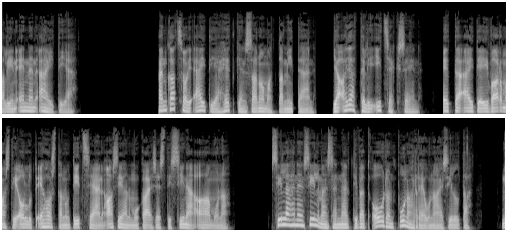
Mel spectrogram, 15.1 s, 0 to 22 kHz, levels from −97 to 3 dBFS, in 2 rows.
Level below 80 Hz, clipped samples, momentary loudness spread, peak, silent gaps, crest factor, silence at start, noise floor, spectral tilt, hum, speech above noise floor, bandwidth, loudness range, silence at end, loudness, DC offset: -46 dBFS; under 0.1%; 8 LU; 0 dBFS; 1.98-2.02 s; 20 dB; 0 s; under -90 dBFS; -5.5 dB/octave; none; over 70 dB; 15 kHz; 3 LU; 0 s; -21 LUFS; under 0.1%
